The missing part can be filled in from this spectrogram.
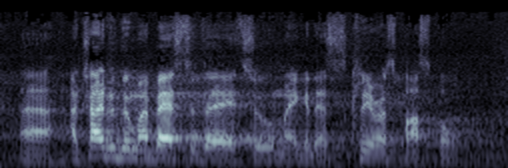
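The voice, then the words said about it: Dutch accent in English. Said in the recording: “also from the Netherlands, as you can hear by my accent.”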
